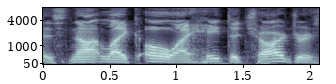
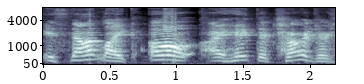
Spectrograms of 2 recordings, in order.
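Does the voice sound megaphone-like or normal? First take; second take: normal; megaphone-like. First: It is said in a normal speaking voice. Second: It is said in a tinny, megaphone-like voice.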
